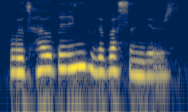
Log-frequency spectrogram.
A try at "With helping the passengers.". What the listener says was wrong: Oh, give me a good P instead of the pa. The pa. Nice and hard.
